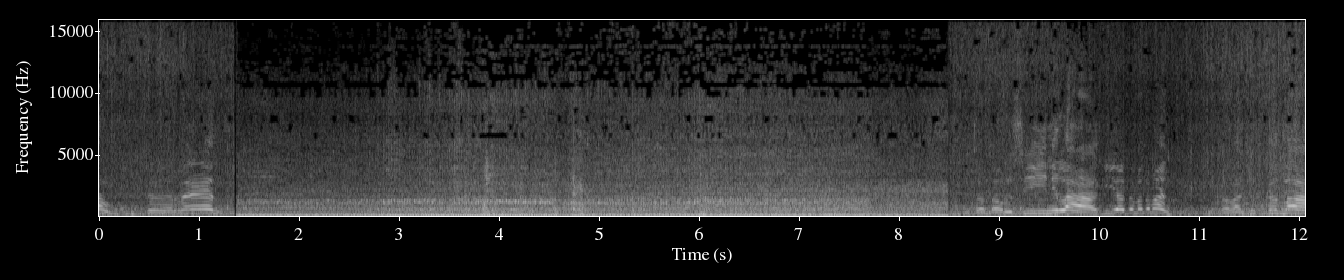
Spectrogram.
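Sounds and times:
diesel engine running: 0:01.4 - 0:08.5.

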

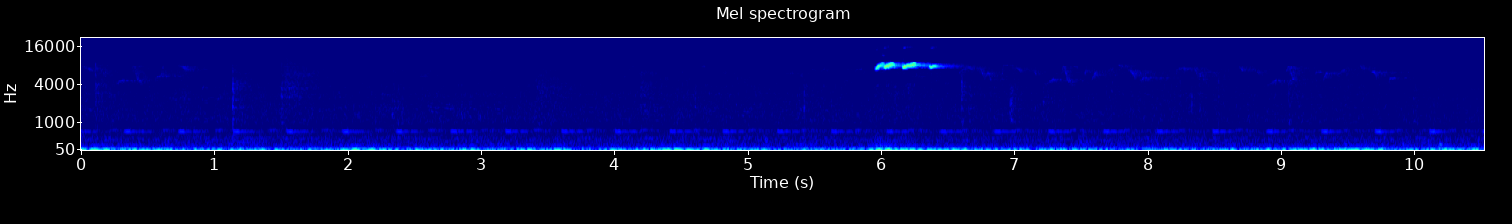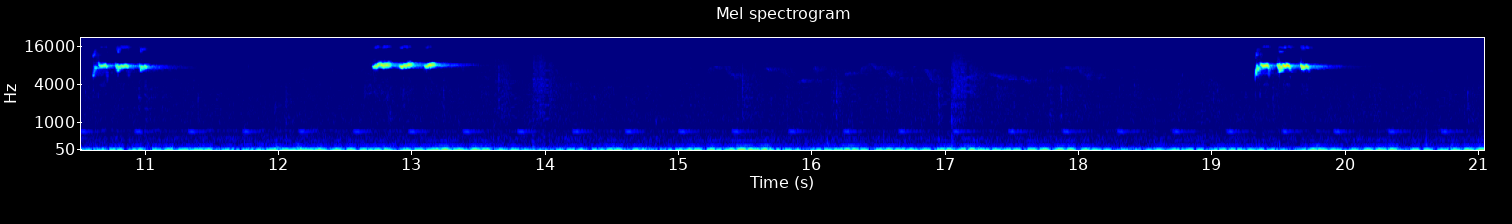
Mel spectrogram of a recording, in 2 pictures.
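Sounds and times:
parrot high-pitched calls: 0:19.3 - 0:19.9.

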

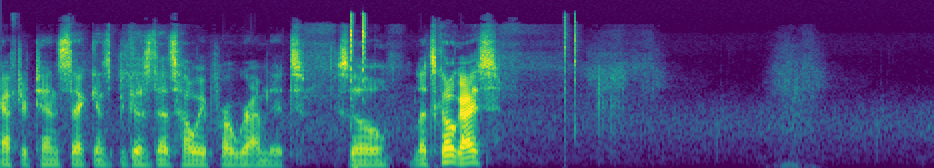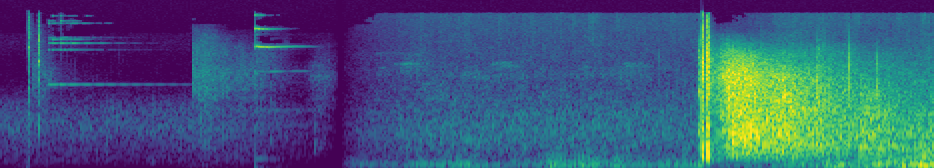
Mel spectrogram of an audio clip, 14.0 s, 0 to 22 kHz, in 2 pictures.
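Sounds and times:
faint clicks: 0:04.2 - 0:04.6
firework bang: 0:12.2 - 0:14.0.

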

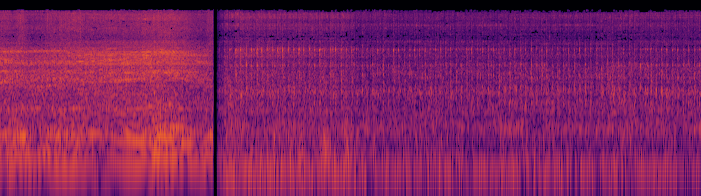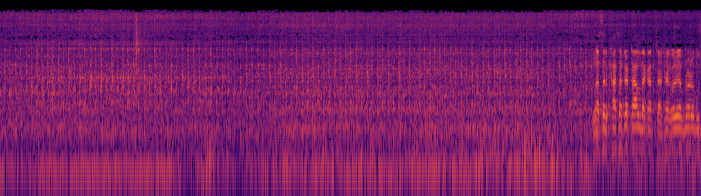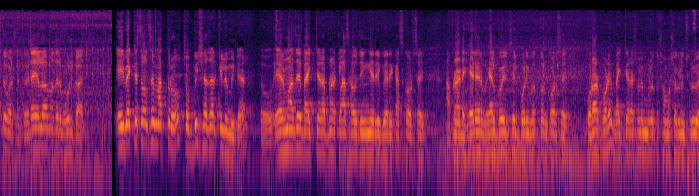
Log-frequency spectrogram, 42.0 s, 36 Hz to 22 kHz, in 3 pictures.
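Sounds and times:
clutch mechanical clatter: 0:04.4 - 0:30.3
motorcycle engine idling: 0:04.4 - 0:30.3.

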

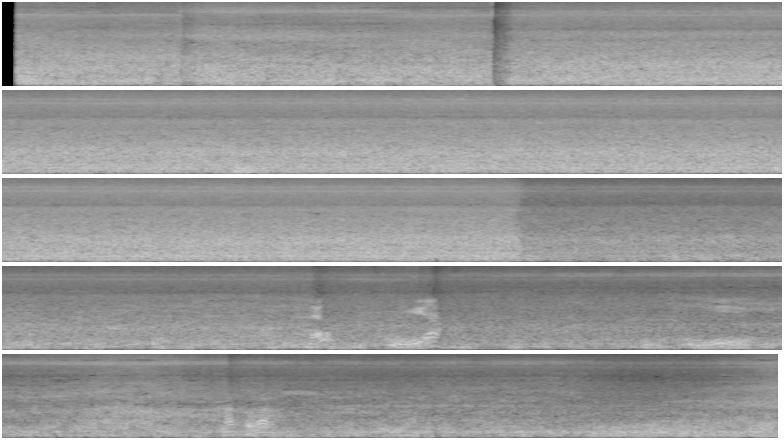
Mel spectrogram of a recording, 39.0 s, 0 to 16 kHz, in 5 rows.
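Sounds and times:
water rushing over spillway: 0:00.2 - 0:38.9.

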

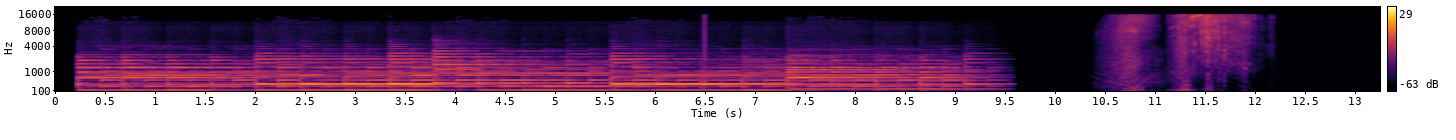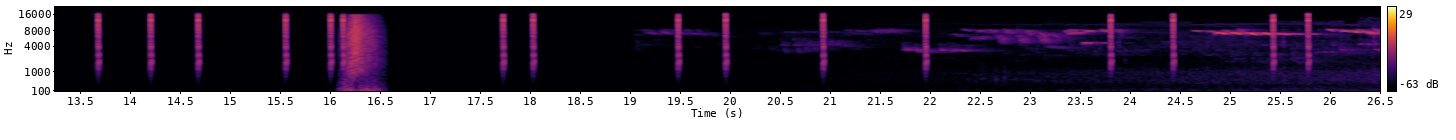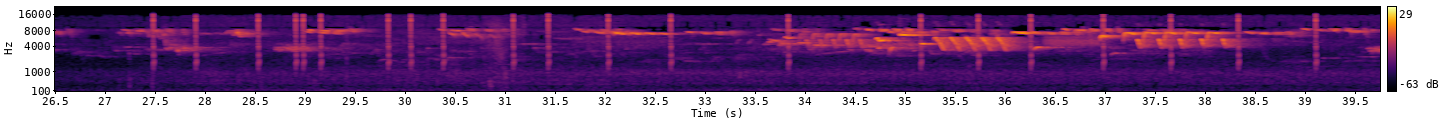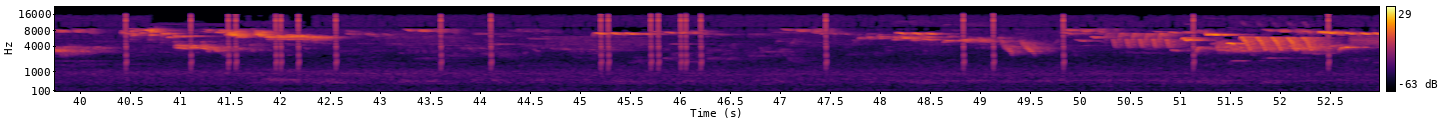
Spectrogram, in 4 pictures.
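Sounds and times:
birds chirping and trilling: 0:20.5 - 0:52.9
mouse clicks: 0:27.2 - 0:32.8, 0:40.4 - 0:42.7, 0:45.2 - 0:46.3, 0:48.8 - 0:50.0, 0:52.4 - 0:52.7.

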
